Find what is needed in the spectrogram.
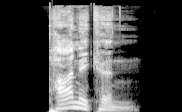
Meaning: plural of Panik
- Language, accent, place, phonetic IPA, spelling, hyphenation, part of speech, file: German, Germany, Berlin, [ˈpaˌnɪkn̩], Paniken, Pa‧ni‧ken, noun, De-Paniken.ogg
